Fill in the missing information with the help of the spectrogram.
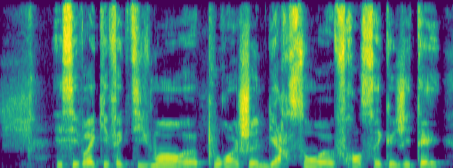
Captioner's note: non-english speech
